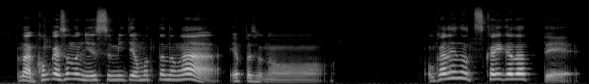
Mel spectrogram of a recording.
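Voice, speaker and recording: On a very clean recording with a silent background, a man speaks at a moderate pace with long, frequent pauses. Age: 20s. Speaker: podcast co-host. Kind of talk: casual chat.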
